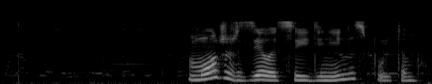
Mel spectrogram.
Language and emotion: Russian, neutral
